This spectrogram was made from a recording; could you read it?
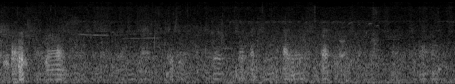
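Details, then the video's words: Domestic ducks during a morning rush from the pen to the creek; softer, more distant quacks come in uneven bursts over background noise. "Ducks At The Creek Morning Rush"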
